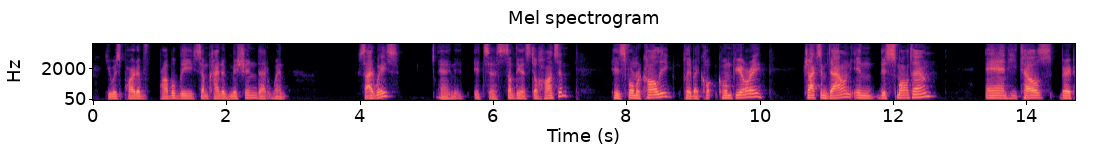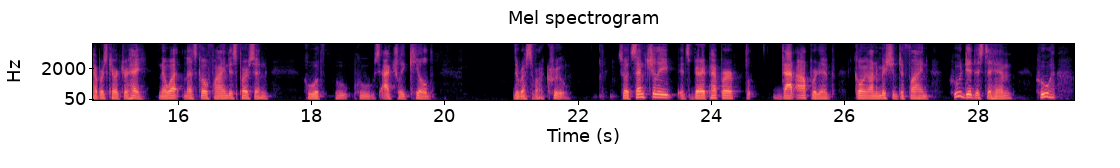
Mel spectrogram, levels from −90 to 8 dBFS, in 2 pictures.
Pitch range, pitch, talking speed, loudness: 110-130 Hz, 120 Hz, 160 wpm, -20 LUFS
